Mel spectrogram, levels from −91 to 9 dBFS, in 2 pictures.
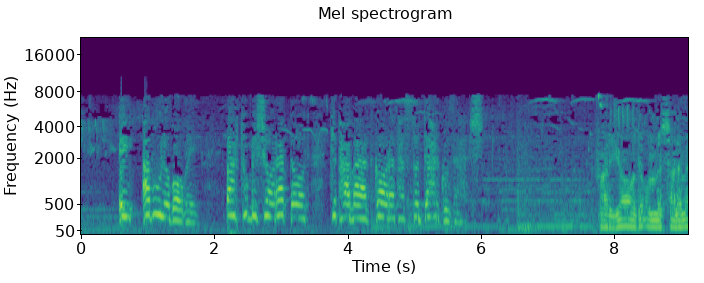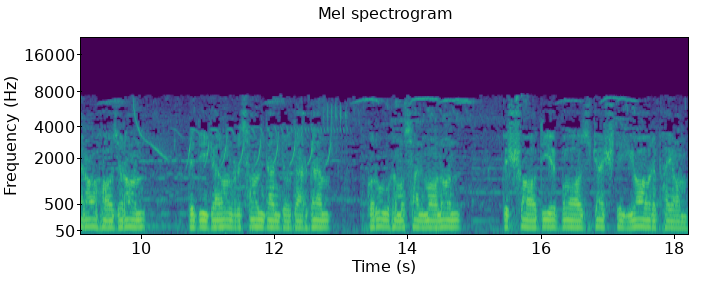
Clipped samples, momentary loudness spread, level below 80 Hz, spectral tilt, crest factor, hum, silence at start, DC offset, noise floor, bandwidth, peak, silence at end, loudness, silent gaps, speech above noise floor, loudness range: under 0.1%; 18 LU; -42 dBFS; -6 dB/octave; 16 dB; none; 0 s; under 0.1%; -38 dBFS; 8 kHz; 0 dBFS; 0 s; -16 LUFS; none; 23 dB; 5 LU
